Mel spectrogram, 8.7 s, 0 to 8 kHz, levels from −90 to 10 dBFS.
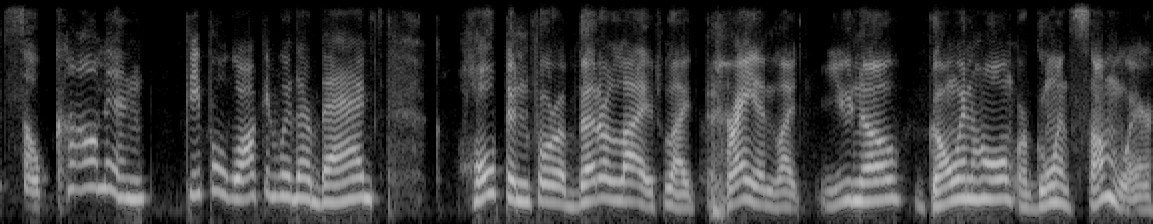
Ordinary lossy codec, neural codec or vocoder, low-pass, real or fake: Opus, 32 kbps; codec, 24 kHz, 3 kbps, HILCodec; 7.2 kHz; fake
